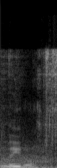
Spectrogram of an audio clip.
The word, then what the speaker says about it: Lidl: we got some stuff called Lidl or Lydell or Lydell they pronounce it legal it's kind of like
